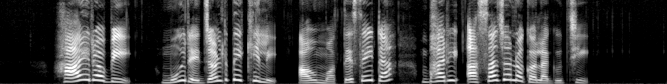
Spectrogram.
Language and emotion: Odia, happy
